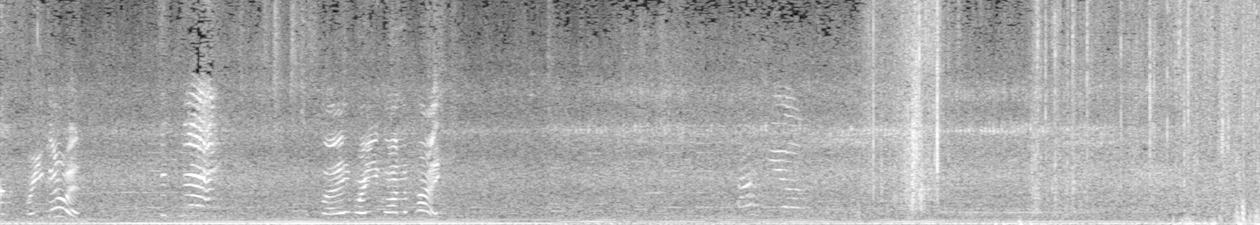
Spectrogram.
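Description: A steady low engine-like hum runs throughout. Short high-pitched calls come in the first four seconds and again around eight seconds. A plastic bag of potting mix crinkles in short bursts around nine seconds.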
